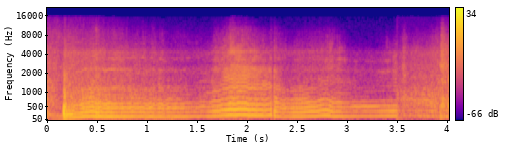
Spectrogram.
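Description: Rally car engine held at high revs through a corner, its note mostly steady with a brief dip and a couple of small rises, cutting off abruptly about three and a half seconds in.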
